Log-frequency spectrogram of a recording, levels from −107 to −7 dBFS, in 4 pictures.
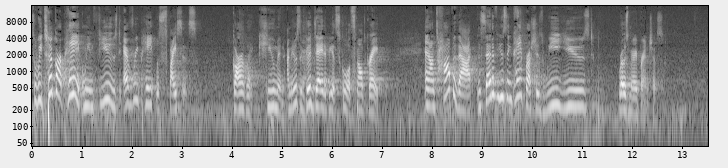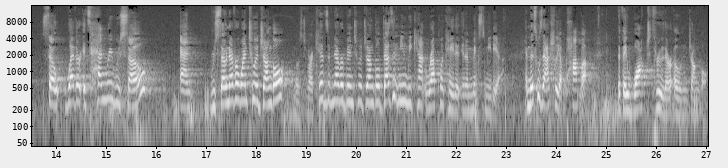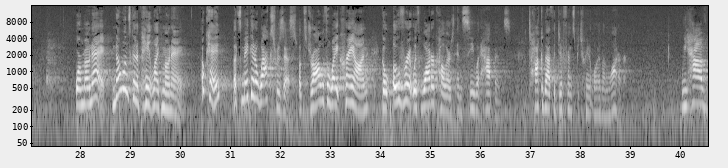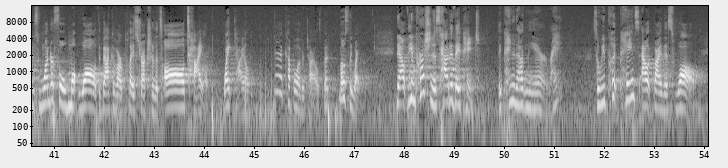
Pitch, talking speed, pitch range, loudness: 235 Hz, 190 wpm, 205-280 Hz, -20 LUFS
